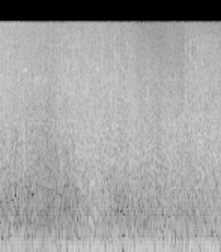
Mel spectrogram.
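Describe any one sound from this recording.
An explosion bursts.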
